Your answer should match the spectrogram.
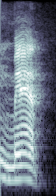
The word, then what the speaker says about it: met: Ingat ya, ini bukan meet, ini mat. Verb 1-nya meet double double a. Yang verb 2, verb 3 cara bacanya mat. E-nya jadi satu.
